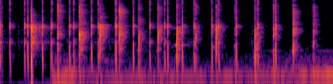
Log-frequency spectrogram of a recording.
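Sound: hand clapping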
